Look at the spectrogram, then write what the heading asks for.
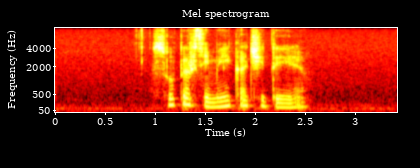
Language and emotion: Russian, neutral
